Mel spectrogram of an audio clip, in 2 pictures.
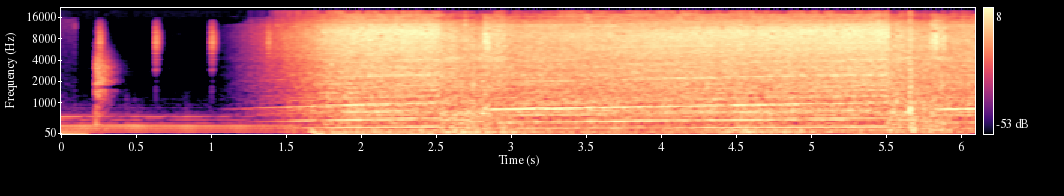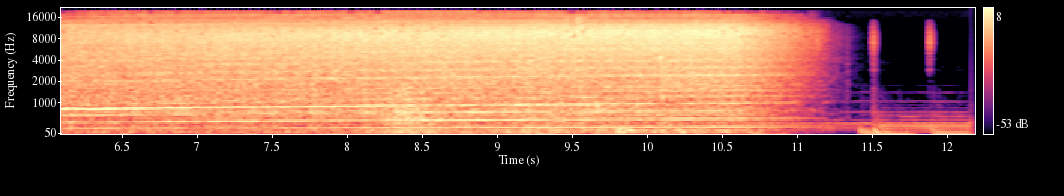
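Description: A Bullitt movie car in Forza Horizon 5 roars under sustained acceleration for about nine seconds, its rising engine tone climbing steadily through gear changes, loud and close, with a brief shift break midway before fading at the end.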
